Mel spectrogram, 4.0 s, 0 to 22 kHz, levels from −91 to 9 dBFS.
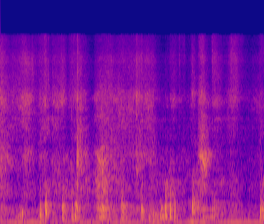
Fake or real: fake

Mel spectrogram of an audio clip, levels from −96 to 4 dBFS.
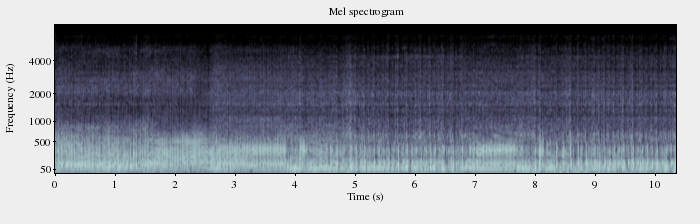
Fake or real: fake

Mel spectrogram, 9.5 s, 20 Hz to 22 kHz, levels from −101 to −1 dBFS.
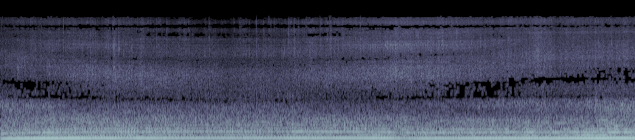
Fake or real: real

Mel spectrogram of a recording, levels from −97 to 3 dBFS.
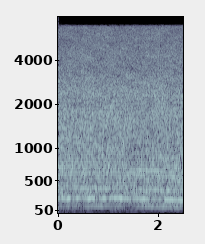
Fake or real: real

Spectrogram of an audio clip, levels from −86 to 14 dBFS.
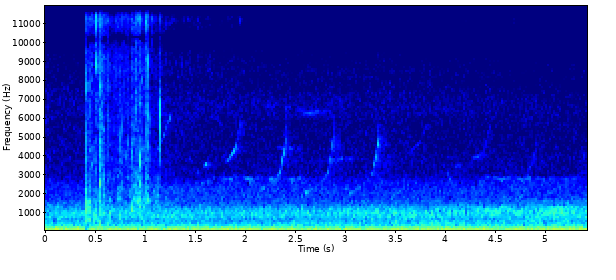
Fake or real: real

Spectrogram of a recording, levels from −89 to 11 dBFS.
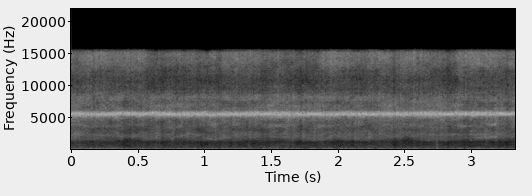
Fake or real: fake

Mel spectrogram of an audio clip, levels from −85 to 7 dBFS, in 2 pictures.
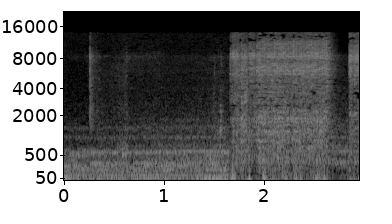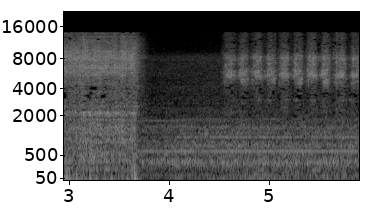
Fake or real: real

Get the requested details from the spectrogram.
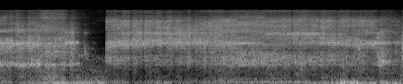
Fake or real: fake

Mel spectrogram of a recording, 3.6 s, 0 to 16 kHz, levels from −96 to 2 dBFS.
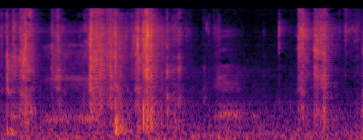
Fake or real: fake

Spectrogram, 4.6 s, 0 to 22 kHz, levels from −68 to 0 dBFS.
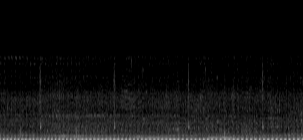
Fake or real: real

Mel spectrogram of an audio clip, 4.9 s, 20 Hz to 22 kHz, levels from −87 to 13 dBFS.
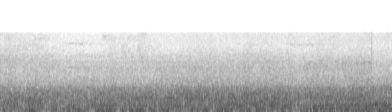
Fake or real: real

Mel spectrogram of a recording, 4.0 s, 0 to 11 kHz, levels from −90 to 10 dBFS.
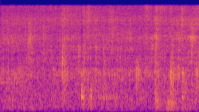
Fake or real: real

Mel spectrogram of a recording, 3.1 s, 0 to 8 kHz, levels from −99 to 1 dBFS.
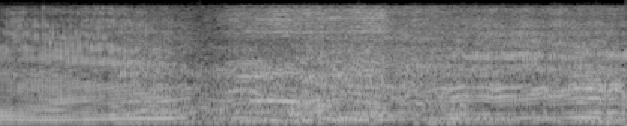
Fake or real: real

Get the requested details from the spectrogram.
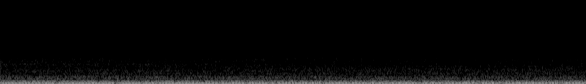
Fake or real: fake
